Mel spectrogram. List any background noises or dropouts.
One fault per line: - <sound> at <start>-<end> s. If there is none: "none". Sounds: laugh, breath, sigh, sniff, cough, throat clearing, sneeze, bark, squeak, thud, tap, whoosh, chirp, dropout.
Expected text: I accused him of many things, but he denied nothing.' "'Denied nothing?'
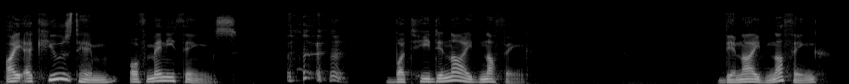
- cough at 2.9-3.5 s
